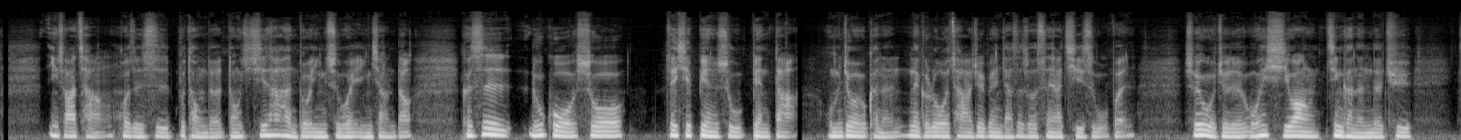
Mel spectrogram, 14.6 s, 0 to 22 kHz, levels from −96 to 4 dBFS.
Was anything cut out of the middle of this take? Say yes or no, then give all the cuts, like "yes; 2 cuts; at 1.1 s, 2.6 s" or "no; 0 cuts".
yes; 1 cut; at 12.5 s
